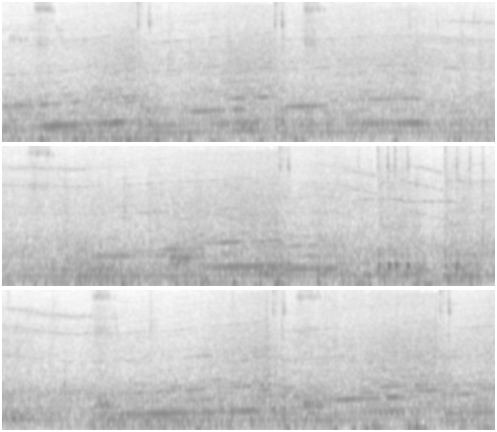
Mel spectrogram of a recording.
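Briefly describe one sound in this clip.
Rain spray hisses against a car windscreen.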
